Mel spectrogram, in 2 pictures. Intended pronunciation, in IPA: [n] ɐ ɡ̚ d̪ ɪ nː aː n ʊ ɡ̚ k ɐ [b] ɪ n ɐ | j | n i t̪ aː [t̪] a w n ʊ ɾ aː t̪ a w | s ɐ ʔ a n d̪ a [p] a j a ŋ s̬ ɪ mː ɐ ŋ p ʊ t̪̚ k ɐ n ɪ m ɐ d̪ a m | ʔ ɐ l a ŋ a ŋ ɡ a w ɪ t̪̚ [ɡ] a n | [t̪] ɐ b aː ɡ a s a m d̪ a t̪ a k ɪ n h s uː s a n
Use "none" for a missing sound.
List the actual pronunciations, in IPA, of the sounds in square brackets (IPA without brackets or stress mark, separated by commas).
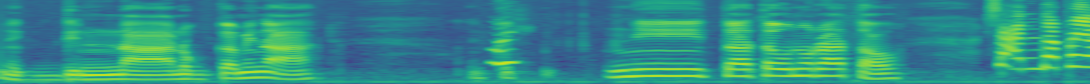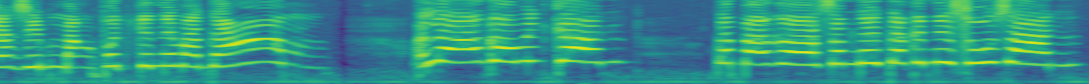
n, m, t̪, p, k, t̪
